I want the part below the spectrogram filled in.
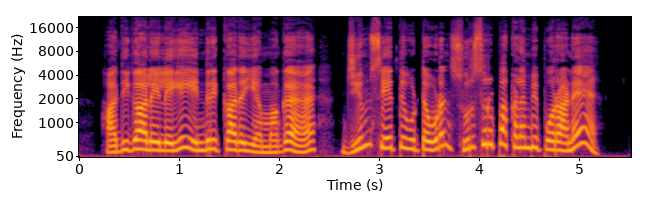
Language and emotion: Tamil, surprised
